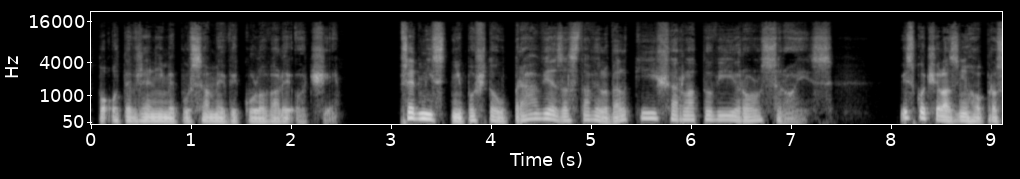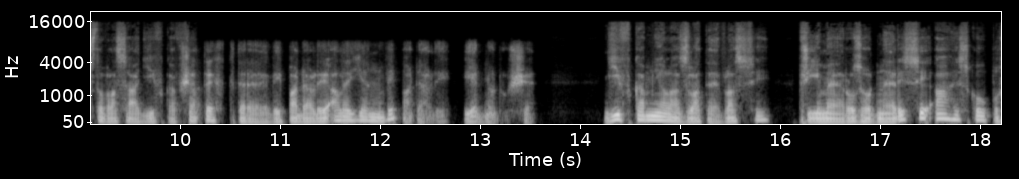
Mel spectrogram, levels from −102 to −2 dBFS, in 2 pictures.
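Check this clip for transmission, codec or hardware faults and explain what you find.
A call bitrate drop occurs from 10.03 s to 13.61 s. The call's bandwidth estimate fell, so the encoder was told to spend far fewer bits per second, a reduction consistent with a fall from around 40 kbps to around 14 kbps. It held that low rate for about 3.4 s. The coarser coding makes the sound rough and watery, and the audio bandwidth narrows from 20 kHz to 8 kHz, dulling the top end until the bitrate recovers near 13.6 s.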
